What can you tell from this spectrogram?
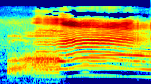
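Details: A baby boy, awake and chewing on his fingers during play, gives a brief, loud, rising infant cry with clear tonal voicing, a short fussy wail.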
